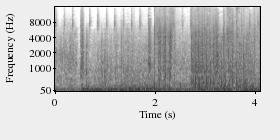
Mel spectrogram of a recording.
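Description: Rapid automatic gunfire in Call of Duty Warzone on Rebirth Island, sustained loud bursts of shots with a few heavier single reports layered in, continuing nearly throughout.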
